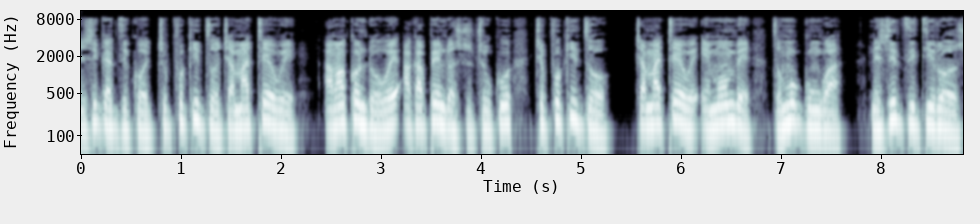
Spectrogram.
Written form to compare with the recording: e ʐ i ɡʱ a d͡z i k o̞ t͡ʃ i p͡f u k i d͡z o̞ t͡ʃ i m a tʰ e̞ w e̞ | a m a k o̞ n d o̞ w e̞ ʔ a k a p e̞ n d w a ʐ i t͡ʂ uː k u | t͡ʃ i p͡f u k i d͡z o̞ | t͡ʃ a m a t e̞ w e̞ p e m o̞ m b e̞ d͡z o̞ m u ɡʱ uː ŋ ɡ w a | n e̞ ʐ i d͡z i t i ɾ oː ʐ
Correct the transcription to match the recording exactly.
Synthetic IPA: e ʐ i ɡʱ a d͡z i k o̞ t͡ʃ i p͡f u k i d͡z o̞ t͡ʃ a m a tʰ e̞ w e̞ | a m a k o̞ n d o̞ w e̞ ʔ a k a p e̞ n d w a ʐ i t͡ʂ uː k u | t͡ʃ i p͡f u k i d͡z o̞ | t͡ʃ a m a t e̞ w e̞ ʔ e m o̞ m b e̞ d͡z o̞ m u ɡʱ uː ŋ ɡ w a | n e̞ ʐ i d͡z i t i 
